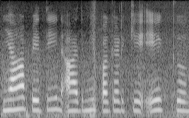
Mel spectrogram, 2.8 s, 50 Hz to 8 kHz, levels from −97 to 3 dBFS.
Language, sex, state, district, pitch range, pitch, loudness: Hindi, female, Bihar, Katihar, 240-260 Hz, 250 Hz, -16 LUFS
